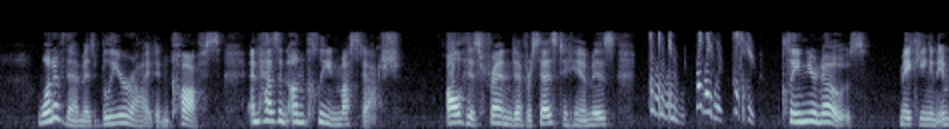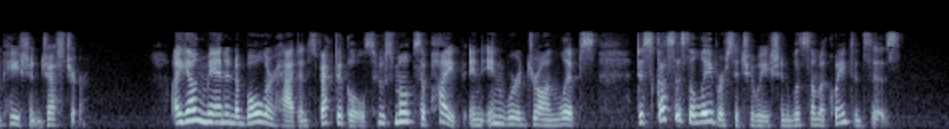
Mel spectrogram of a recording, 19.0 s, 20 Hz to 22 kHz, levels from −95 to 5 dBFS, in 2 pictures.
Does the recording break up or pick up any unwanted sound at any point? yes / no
yes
